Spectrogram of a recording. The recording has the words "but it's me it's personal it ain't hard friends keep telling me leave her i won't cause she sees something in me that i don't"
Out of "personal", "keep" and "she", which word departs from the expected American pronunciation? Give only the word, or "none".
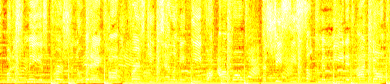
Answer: personal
